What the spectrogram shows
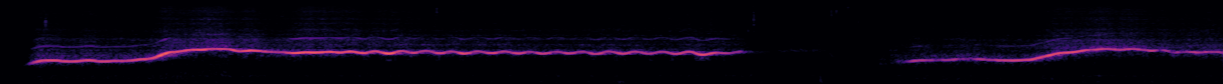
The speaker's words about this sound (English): That's my creepy whistle.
